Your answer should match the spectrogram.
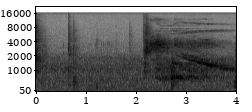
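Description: Hasbro Yo-kai Watch toy recognising an inserted Yo-kai medal. A couple of light plastic clicks come as the medal goes in. About two seconds in, the watch starts its electronic summoning sound effect from its small speaker, with a falling sweep in pitch.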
